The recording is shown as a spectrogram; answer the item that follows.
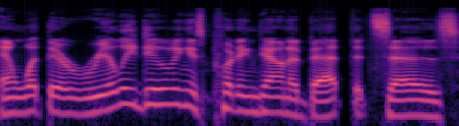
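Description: With an American accent and an unremarkable speaking voice, a man talks at a moderate pace and fairly high pitch with lively intonation, in a dry, close sound with no echo and a very clean recording with a silent background. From rural US. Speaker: podcast host. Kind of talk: casual podcast chat about tech news. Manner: chatty, laughs often.

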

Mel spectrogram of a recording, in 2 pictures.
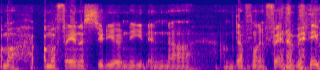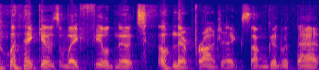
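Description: Fairly quick, nearly pause-free speech from a man with an American accent, fairly low in pitch with ordinary pitch variation, over noticeable background noise. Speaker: podcast co-host. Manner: conversational, relaxed.

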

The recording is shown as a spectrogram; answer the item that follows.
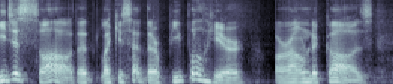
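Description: With an Indian accent, a man speaks at a fairly quick pace in a very clean recording with a silent background. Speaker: soccer supporters group member. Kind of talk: casual chat. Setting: radio studio.

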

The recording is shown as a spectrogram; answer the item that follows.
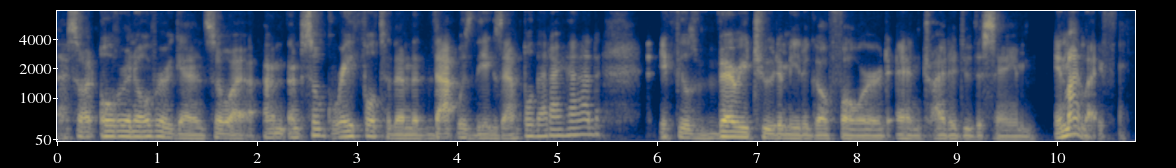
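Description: A man with an American accent and fairly low pitch speaks at a moderate pace with very wide pitch swings, against a quiet background. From US Northeast, New York City. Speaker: Broadway actor. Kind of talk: casual interview. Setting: video call.

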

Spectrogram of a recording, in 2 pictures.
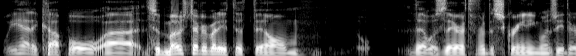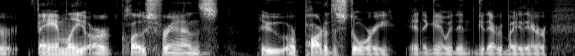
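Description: In a normal speaking voice, a man at fairly low pitch talks at a moderate pace with ordinary pitch variation, the sound dry and close with no echo. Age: 40s. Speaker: podcast contributor. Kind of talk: casual chat.

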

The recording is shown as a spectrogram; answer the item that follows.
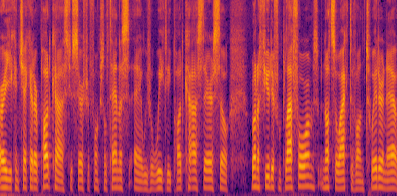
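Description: A man with an Irish accent and a medium pitch talks at a fairly quick pace, keeping his intonation fairly even. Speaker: tennis writer and podcaster. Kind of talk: casual interview conversation. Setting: remote call.

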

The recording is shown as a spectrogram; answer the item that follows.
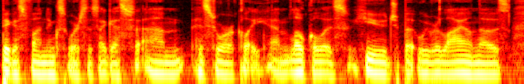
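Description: A man with a very deep, low pitch and a dark, mellow tone is heard in a very clean recording with a silent background. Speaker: incoming school board member. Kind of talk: radio interview. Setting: studio.

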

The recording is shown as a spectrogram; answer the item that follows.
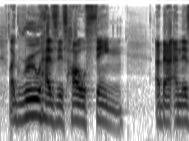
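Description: There's an Australian accent in this man's medium-pitched voice. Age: 30s. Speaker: comedian and drag show judge. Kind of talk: casual chat.

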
